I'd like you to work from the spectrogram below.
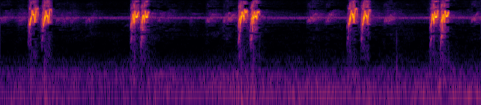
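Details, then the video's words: Forpus parrotlet in song, giving five quick doubled chirps in just over three seconds, each a pair of sharp high notes, with a continuous thin whine behind them. "forpus bird singing"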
